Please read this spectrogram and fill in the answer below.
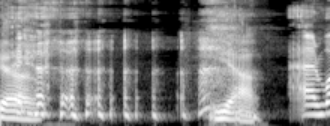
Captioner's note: laughing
